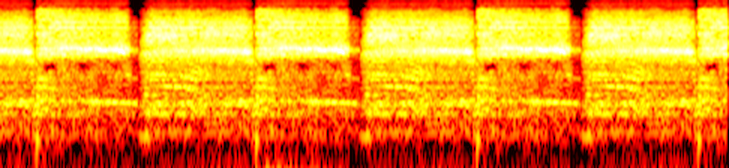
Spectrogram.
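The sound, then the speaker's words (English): A loud, harsh hiss repeated four times in a row in quick succession, each burst lasting about a second with only a brief dip between them, forming a steady mechanical loop. “I just did the hissing four times in a row.”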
